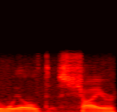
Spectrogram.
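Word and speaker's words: Wiltshire: only looking for will I didn't pronounce it correctly but it's actually will Shire stay sharp I don't know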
